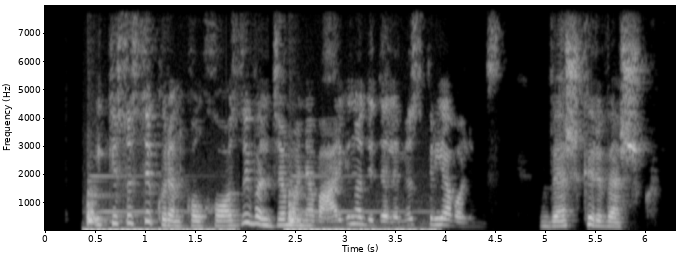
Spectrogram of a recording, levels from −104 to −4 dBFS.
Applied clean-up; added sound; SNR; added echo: none; Gong; -2 dB; none.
